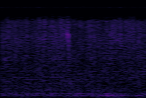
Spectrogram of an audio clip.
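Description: Steady, dense hiss of heavy rain over a constant low rumble as a car drives along a highway in a downpour, with mist coming off the tires of other cars; no voices, just an even wash of noise throughout.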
